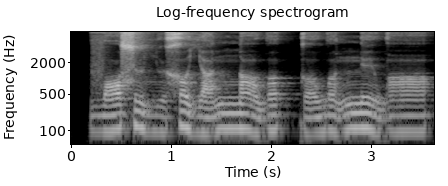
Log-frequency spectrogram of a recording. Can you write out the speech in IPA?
v ɒ˨˦ s ʏ˥˩ ʎ ʏ˨˩˦ x ʌ˥˩ ʎ a˨˩˦ nː ɑ˥˩ w ʌ˦ kː ʌ˨˦ w ʌ˥˩ nː e˥˩ w ɑ˦

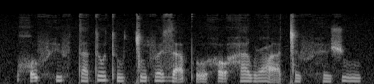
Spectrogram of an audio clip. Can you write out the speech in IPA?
χ ṵ˧ f h y˨ f t a˨ t o˦ tʼ u˨ ǀ ũ˨ f œ˧ z a̰˨˦ pʼ o̰˧ h ɔ̰˦ h a˧ w ʕ a̰˨˦ ǀ ʏ˨ f h ʏ˨ ʃ u˦˨

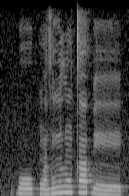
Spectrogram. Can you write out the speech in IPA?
ɓ oː˨ kʷ ã˨ z ĩ˧ l ũ˧ t ã˧ ɓ eː˨

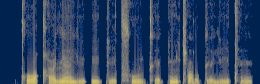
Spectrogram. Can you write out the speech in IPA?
kʰ o qʰ e lʲ æ̃ j i ʔ i k i t͡sʰ u ʎ kʰ e k ĩ cʰ ɒ ɾ o k e j i tʰ ẽ

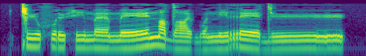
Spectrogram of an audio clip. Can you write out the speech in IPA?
ǀ y xʷ ə ɾ y h i m ɛː m eː n e dˤ eː ɡʷ ɛ n i r eː d yː

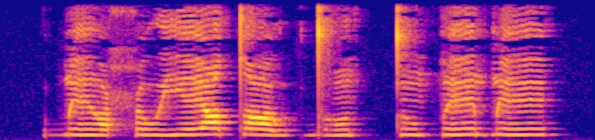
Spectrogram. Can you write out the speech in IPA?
ɓ ẽ ʊ̯ ħ u j e tˤ u | dʱ õ tː ũ p ẽ ɓ ẽ

